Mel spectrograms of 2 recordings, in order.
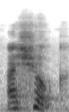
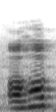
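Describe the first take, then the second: First: The middle consonant is a sh sound. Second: The middle consonant is an h sound. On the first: It follows the English spelling of the name. "तो इसको अशोक नाम से ही बुलाया जाता है" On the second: It follows the usual reading rule. "अहोक SMS में आपको ऐसे लिखना है"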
